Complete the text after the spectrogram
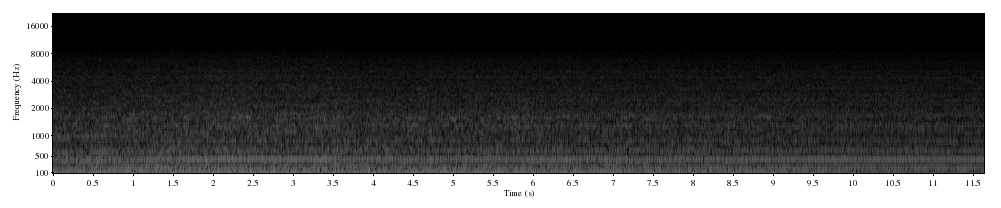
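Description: A motorcycle engine hums steadily at speed, fading slightly toward the end.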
